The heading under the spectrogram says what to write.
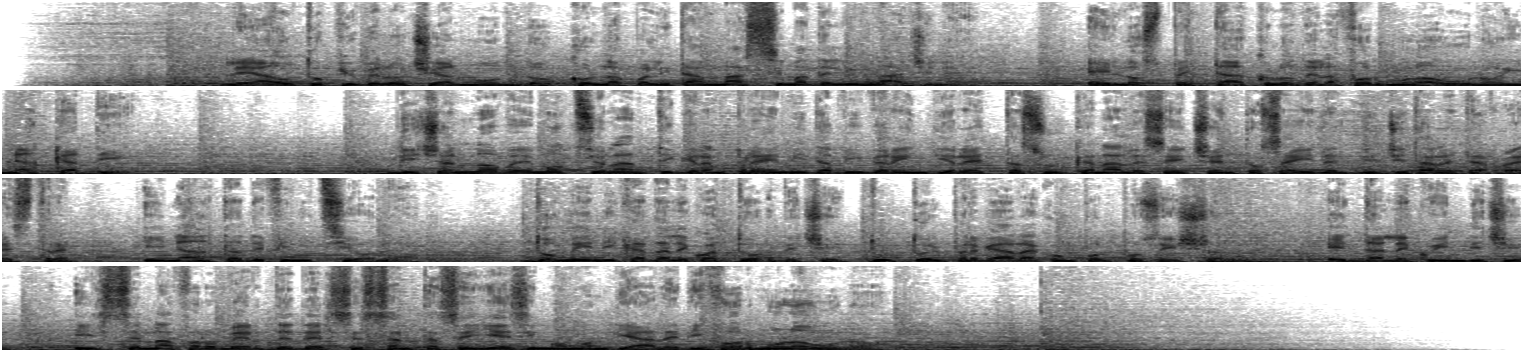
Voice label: male Italian tv comercial; ideasonora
